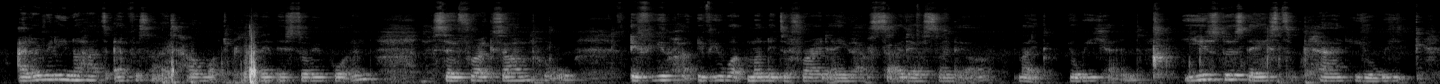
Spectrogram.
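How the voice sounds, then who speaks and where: Amid noticeable background noise, a woman with a fairly low pitch talks at a moderate pace, with fairly even intonation but big swings in loudness. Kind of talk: casual talk to camera.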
